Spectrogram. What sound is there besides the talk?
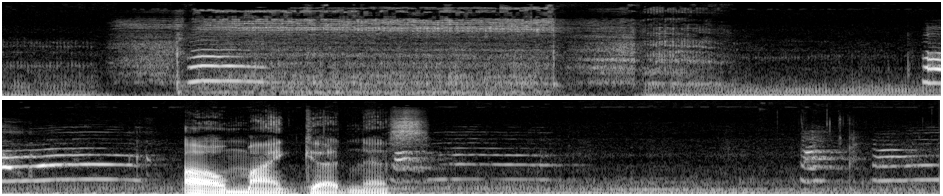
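cat meowing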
